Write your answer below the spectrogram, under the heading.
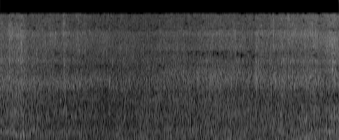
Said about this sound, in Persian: این ویدیو زیبا رو میگیرم برای شما همراهان محترم این سایت، برای این حس زیبای دریا و صدای آرامش. خواستم لحظاتی که اینجا هستم رو با شما هم به اشتراک بذارم.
